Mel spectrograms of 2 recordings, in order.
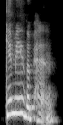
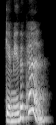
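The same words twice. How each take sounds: First: The sentence is said slowly and carefully. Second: The sentence is said at normal conversational speed. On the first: "one time slowly" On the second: "at a normal speed, like a native speaker"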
